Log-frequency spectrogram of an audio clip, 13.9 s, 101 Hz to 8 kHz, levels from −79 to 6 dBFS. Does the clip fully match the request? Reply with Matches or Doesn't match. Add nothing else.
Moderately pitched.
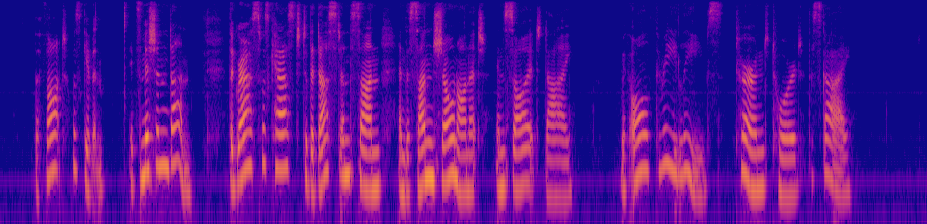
Doesn't match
